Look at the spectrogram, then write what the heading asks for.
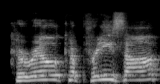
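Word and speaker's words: Kirill Kaprizov: of top end candidates karil caprizzo that's how he wants his name pronounced wow okay off the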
